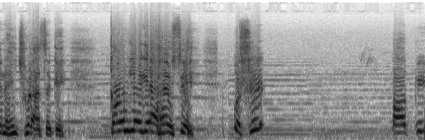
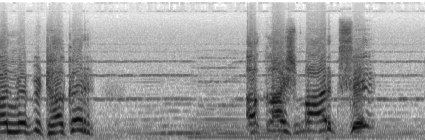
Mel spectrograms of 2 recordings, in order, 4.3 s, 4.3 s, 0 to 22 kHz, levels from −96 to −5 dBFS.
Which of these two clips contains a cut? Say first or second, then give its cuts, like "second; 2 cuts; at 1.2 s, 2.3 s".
first; 1 cut; at 2.1 s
